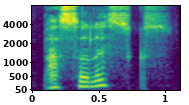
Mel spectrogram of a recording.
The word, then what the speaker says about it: basilisks: Basilisks.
